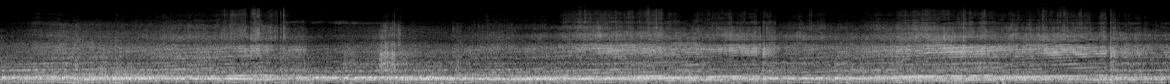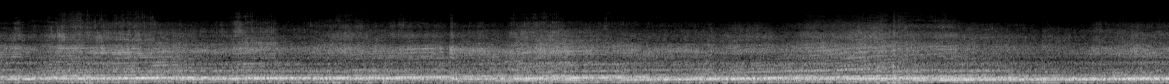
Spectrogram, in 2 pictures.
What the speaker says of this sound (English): Yeah, there it is. Alex Davidson's car.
